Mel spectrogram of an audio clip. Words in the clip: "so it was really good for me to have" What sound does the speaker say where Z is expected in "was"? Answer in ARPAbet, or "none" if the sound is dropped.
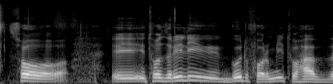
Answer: Z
